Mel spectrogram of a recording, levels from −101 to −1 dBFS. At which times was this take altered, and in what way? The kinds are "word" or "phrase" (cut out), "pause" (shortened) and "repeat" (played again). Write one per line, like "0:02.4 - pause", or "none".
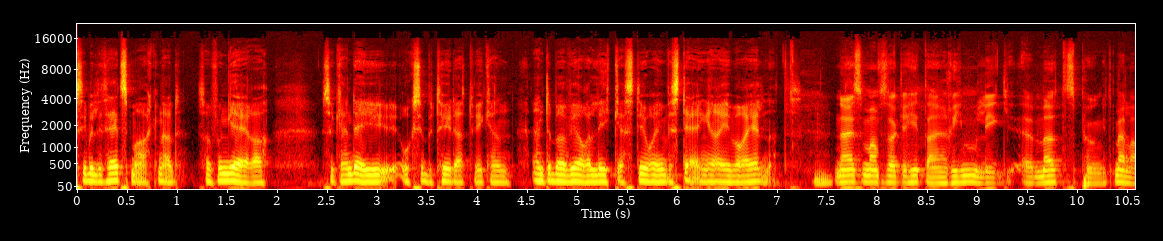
0:08.0 - word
